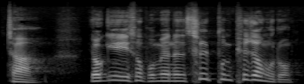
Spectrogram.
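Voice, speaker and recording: A man's voice: on the high side, sing-song, unhurried, darkish tone. A young man preaching a sermon as pastor in a conversational way, speaking directly to his congregation in a church sanctuary. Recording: reverberant church hall.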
